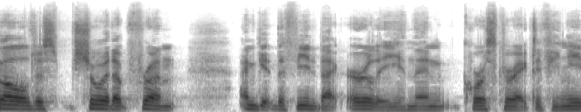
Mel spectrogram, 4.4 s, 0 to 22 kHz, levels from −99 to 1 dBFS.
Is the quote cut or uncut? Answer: uncut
